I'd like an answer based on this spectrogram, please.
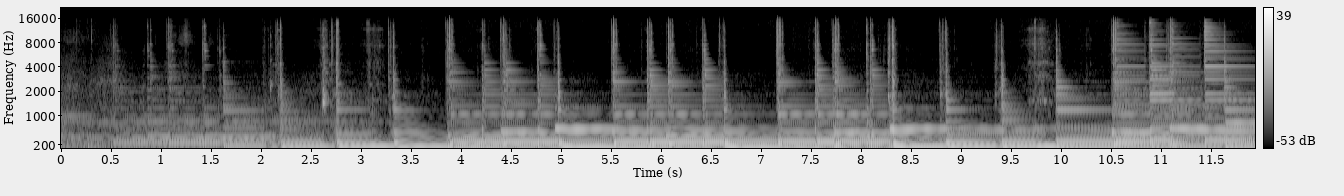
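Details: Plucked acoustic guitar and bass play a bouncy pizzicato-style tune, with no howling or other animal sound.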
